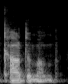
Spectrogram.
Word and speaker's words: cardamom: cardamom instead of cardamom, okay. um, because yeah. Oh, it, it's spelt with an M.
